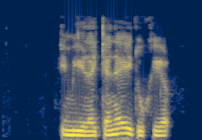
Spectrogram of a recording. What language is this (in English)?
Kabyle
